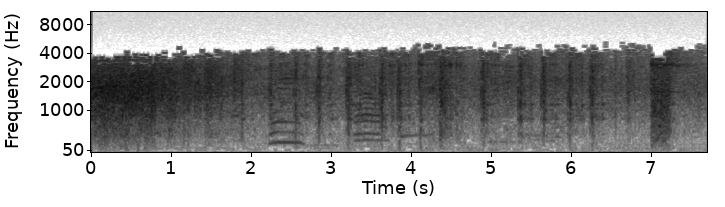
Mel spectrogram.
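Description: Rapid, uneven clacking of typewriter keys, dozens of sharp taps with a few short ringing tones mixed in, on a muffled, band-limited old recording.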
